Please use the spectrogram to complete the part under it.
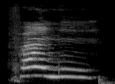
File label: funny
